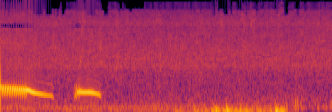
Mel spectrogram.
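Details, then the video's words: Spotted dove, called tekukur, in a slow-living scene by water: two mellow coos, the first sliding downward and the second short and falling, followed by soft low thumps. "with tekukur and the sound of water"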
